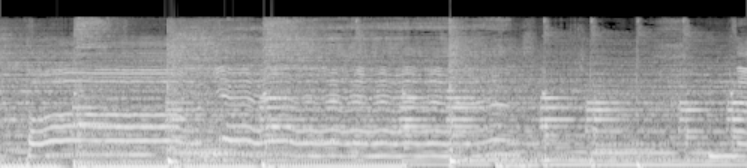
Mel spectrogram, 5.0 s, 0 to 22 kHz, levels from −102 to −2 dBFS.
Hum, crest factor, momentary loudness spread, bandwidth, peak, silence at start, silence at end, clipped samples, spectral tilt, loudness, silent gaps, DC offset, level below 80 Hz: none; 12 dB; 4 LU; 14.5 kHz; 0 dBFS; 0 s; 0 s; under 0.1%; -4 dB/octave; -12 LUFS; none; under 0.1%; -18 dBFS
